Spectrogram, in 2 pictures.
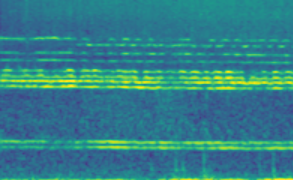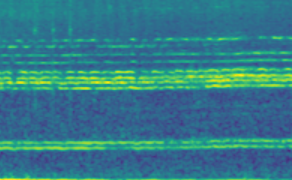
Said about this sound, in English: That eerie thrumming, that noise of flying saucers from an old science fiction film, that's birds too. Those are pigeon whistles. Pigeon whistles are tiny flutes. They're made from bamboo or gourds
